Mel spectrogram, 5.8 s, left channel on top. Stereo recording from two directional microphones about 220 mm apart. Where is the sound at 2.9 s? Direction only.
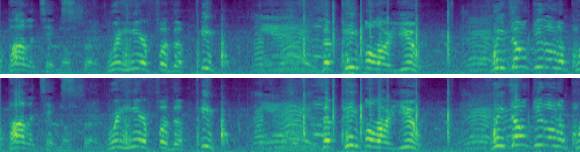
Centre (ahead or behind).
